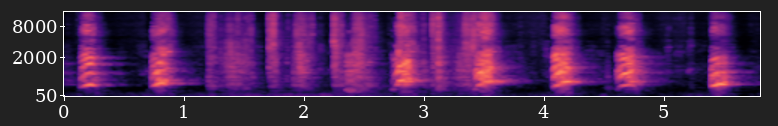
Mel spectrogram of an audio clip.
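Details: Fourteen-week-old Kuvasz puppy Bowie, playing with scales indoors, lets out harmonic, slightly whiny barks mixed with short yips and snuffling breaths, spaced irregularly over a few seconds.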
